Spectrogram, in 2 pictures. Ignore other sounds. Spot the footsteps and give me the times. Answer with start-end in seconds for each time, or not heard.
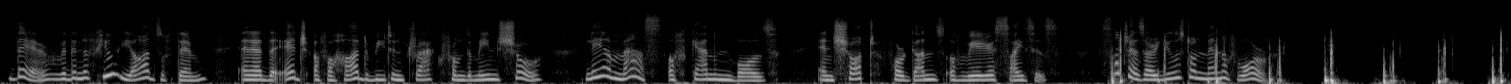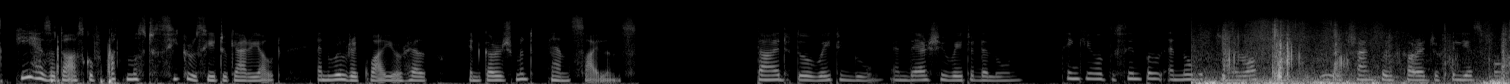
11.1-16.3, 27.0-30.1.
